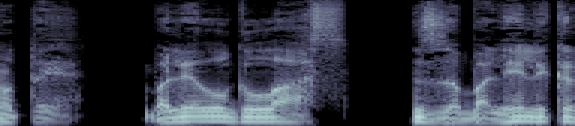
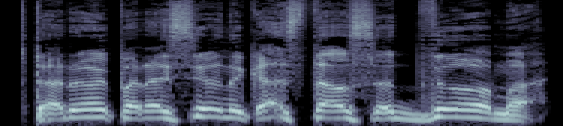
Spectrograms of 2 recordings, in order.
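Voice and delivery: very high sing-song taunt; childish high-pitched torture rhyme; taunting nursery rhyme; 12 semitones higher than usual. A narrator's reading. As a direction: chant it like a gleeful tormentor.

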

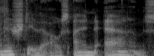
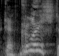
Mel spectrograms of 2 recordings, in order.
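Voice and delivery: much higher, exultant; rapturous cry; 13 semitones higher than usual. Acted. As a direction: burst out in admiration. Praising the great actor.

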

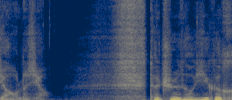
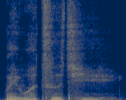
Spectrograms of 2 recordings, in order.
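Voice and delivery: low, soft, slow confession; 6 semitones lower, 10 dB quieter than usual. A narrator's reading. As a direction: let it out slowly and quietly. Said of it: "缓缓地说". (缓缓地低声说)

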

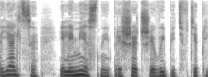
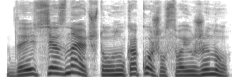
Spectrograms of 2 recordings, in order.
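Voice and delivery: put-on loud, higher drunken accusation; stubborn drunk jeering; drunk old man insisting; 4 semitones higher, 4 dB louder than usual. A narrator's reading. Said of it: "не унимался Бернард". (пьяно, настойчиво)

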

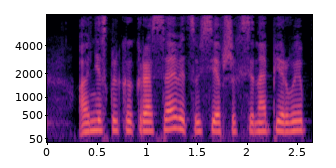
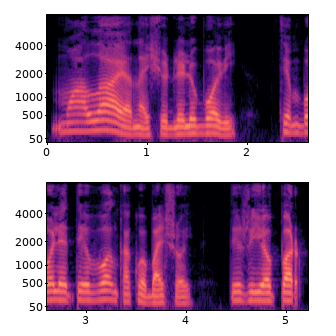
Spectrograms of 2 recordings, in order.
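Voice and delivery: put-on louder creaky old geezer; 2 semitones lower, 7 dB louder than usual. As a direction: play a nosy old geezer. Old stone face Ipolit rambles.

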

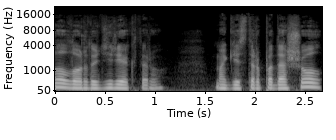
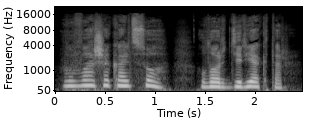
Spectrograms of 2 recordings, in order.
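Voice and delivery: higher, strained demand; forced out; 5 semitones higher, 3 dB louder than usual. A narrator's reading. Heroine demands the ring with difficulty. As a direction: force the words out. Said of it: "с трудом выговорила".

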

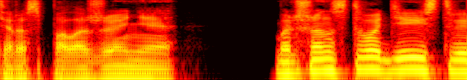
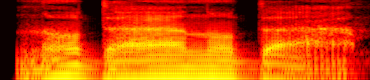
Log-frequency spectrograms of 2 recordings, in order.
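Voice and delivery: скептическое хмыканье; much slower than usual. A narrator's reading. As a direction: agree with a light scoff. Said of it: "хмыкнул Камара". (негромко хмыкая)

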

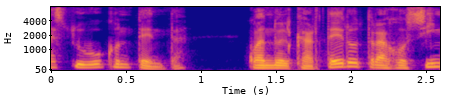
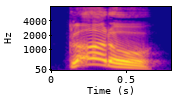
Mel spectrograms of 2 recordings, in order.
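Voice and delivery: hearty agreement; 7 semitones higher, 10 dB louder than usual. A narrator's reading. Father joyfully agrees to request.

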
